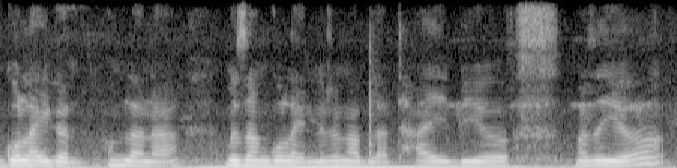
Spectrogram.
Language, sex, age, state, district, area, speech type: Bodo, female, 18-30, Assam, Udalguri, urban, spontaneous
